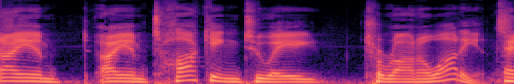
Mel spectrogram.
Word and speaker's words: Toronto: I said, you do realize that I'm a Toronto, I pronounced the second T.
